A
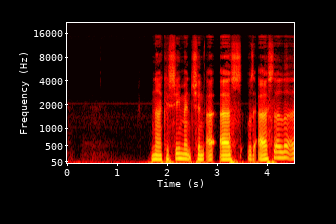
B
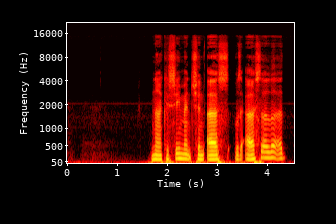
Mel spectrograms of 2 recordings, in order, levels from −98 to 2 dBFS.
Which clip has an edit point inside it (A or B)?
B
